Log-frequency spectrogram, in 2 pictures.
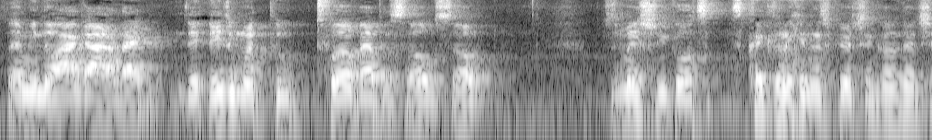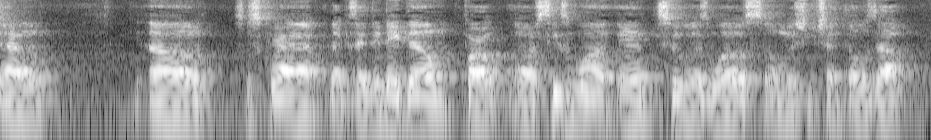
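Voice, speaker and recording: A man's voice: medium pitch, level tone, moderate pace, slight background noise. Man with a sick voice, roomy distant mic. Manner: loose, rambling and swearing casually. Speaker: reaction video host. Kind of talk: casual reaction commentary.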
